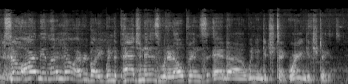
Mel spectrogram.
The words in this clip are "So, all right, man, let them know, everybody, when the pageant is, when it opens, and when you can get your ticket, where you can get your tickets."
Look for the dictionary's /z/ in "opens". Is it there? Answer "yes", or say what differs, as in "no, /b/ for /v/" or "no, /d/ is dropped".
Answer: yes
